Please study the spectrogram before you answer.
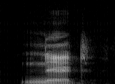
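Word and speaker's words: gnat: बोलेंगे फैन इसको बोलेंगे नेट ठीक है यानी जी के पहले अगर सॉरी एन के पहले अगर जी आ रहा है तो उसका उच्चारण जी का उच्चारण नहीं होगा तो डिजाइन मतलब क्या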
